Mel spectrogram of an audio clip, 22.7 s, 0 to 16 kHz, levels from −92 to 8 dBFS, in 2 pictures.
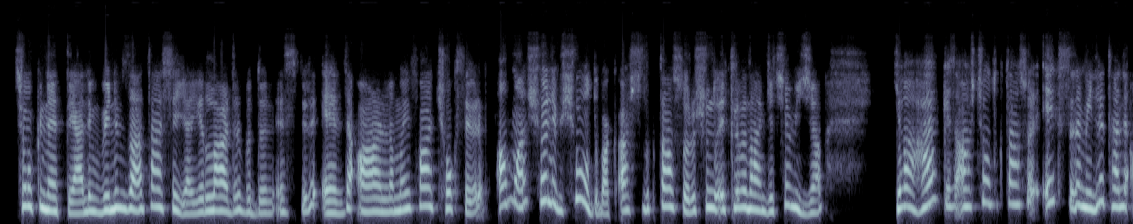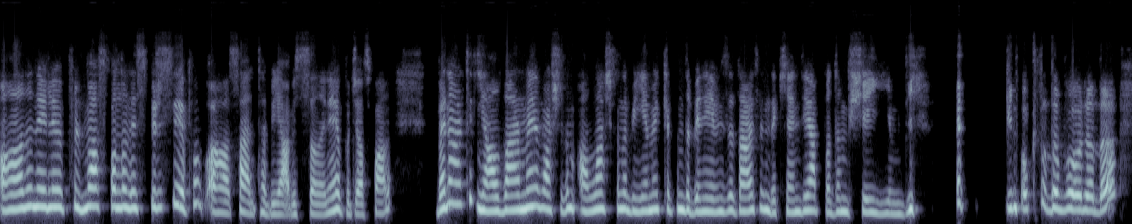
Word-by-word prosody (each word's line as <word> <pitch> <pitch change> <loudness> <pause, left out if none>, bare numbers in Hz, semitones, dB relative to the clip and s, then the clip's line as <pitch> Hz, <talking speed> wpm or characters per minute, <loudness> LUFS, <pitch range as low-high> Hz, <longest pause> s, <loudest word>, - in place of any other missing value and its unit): çok 300 -1 0
net, 225 -5 +4
yani, 190 +4 +1
bu - - -4
benim 255 +3 +6
zaten 260 +3 +2
şey 255 -4 -1
ya, 180 0 -3
yıllardır 225 +3 +1
bu 205 - -7
dönen 190 0 -7
espri 205 -1 -7
evde 190 -1 0
ağırlamayı 215 +3 +1
falan 305 +3 +1
çok 265 -1 -3
severim 195 -4 -5
ama, 345 +4 +1
şöyle, 380 -3 0
bir - - -2
şey 425 - -2
oldu 310 - -1
bak 175 0 -3
aşçılıktan 245 +6 -1
sonra 225 -5 -2
şunu 255 +1 +1
eklemeden 255 -2 +2
geçemeyeceğim, 220 - -2 0.7
ya, 275 -2 +2
herkes 320 0 -1
aşçı 295 +5 -2
olduktan 335 -1 -5
sonra - - -6
ekstra 365 -3 -2
millet, 290 +5 +3
hani, 290 -1 +2
"Ağanın 255 +5 +4
eli 285 0 +5
öpülmez." 285 +2 +2
falan 285 -2 +3
esprisi 275 +3 -2
yapıp 330 +5 0
"A, 200 -2 +1
sen 205 -2 -2
tabii 195 -6 -6
ya, 175 -1 -1
biz 170 - -8
sana 175 -2 -5
ne 210 +6 -2
yapacağız?" 175 -8 -2
falan. 185 -2 -3 0.5
Ben 260 - +5
artık 345 +3 -2
yalvarmaya 240 +5 +4
başladım 255 0 0
"Allah 225 +2 +1
aşkına 255 -1 0
bir 215 - -1
yemek 245 +3 0
yapın 245 +1 +2
da 235 - -1
beni 215 0 0
evinize 215 +1 -2
davet 225 +3 +1
edin 245 - +2
de 195 - -6
kendi 215 +3 -3
yapmadığım 215 -2 -2
bir - - -12
şey 210 - -4
yiyeyim." 180 -3 -6
diye. 250 +1 +3 0.9
Bir 265 0 0
noktada 250 +1 -1
bu 255 0 +4
arada 240 - +1
245 Hz, 200 wpm, -20 LUFS, 215-280 Hz, 0.9 s, benim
